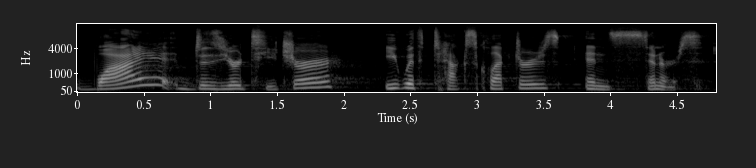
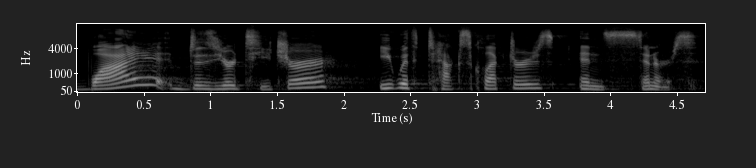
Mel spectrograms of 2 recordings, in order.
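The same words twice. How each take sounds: First: It is read in a put-on teenage girl voice. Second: It is read in a put-on teenage girl voice.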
